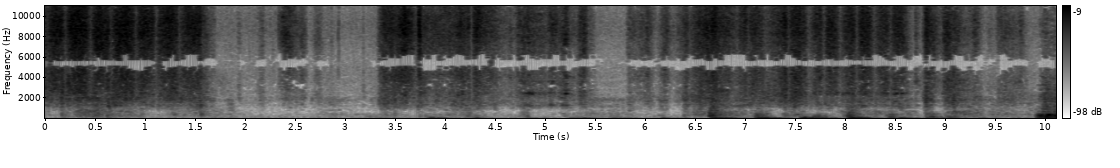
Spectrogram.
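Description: A cloth rubs against a wooden gun stock.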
